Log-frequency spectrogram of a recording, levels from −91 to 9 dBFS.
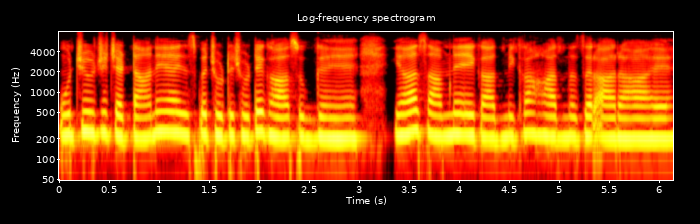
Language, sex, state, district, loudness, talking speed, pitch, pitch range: Hindi, female, Chhattisgarh, Sukma, -14 LUFS, 185 wpm, 220 Hz, 210-235 Hz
